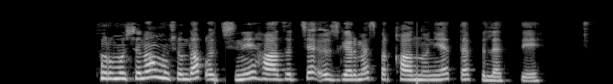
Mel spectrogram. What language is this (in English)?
Uyghur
